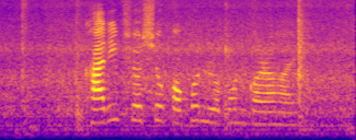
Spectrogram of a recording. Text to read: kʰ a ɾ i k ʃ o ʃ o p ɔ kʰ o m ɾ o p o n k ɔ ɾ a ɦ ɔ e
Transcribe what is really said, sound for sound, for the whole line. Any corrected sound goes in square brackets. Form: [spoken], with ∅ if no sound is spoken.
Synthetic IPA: kʰ a ɾ i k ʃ o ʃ o [k] ɔ kʰ o [n] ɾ o p o n k ɔ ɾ a ɦ ɔ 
